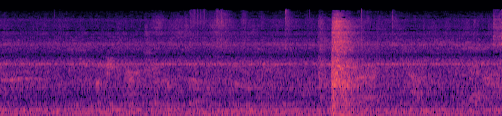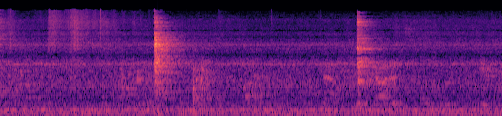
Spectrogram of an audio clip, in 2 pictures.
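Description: Glassblowing studio furnace and fan running with a steady low roar as a steel blowpipe is rolled on the bench. Three sharp metallic knocks come from the tools and pipe against the bench: a loud one about a third of the way in, then one at about two-thirds and one near the end.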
